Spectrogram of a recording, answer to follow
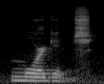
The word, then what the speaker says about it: mortgage: There are some words that are just written with a silent T. For example, Christmas, whistle, mortgage. These unfortunately just need to be learned.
